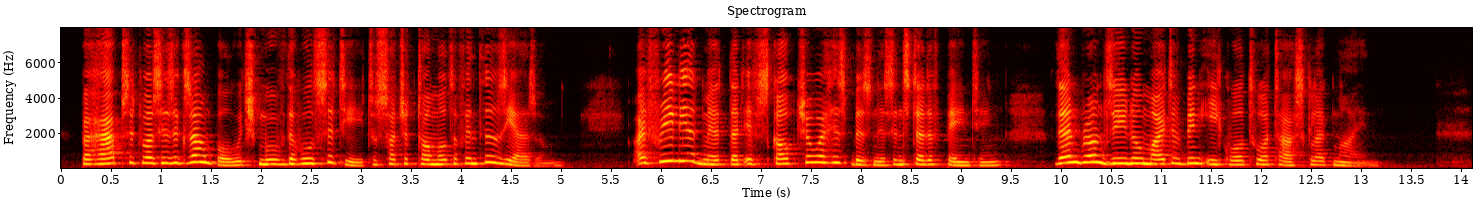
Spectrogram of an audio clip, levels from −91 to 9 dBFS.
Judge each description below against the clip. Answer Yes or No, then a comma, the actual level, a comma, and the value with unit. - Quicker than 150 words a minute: Yes, average, 165 wpm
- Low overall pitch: No, very high, 260 Hz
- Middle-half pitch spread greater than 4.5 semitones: Yes, average, 5.2 semitones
